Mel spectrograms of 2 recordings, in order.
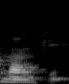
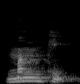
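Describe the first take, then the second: First: The first vowel sounds like 'o' in 'on'. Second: The first vowel sounds like 'uh'. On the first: The speaker calls it wrong. "Not monkey" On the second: The speaker calls it right. "It's pronunciation is मंकी"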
